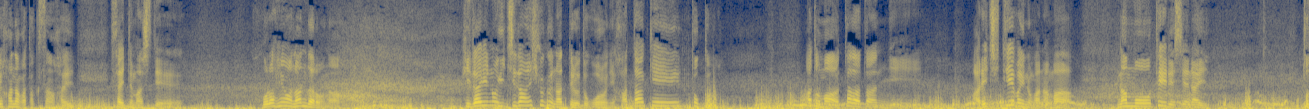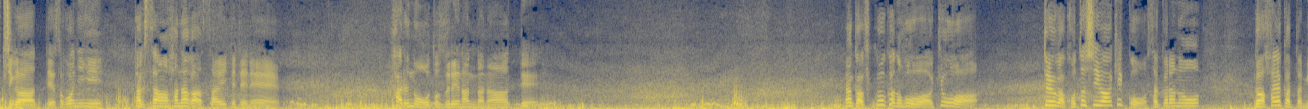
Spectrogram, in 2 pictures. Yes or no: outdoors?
yes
